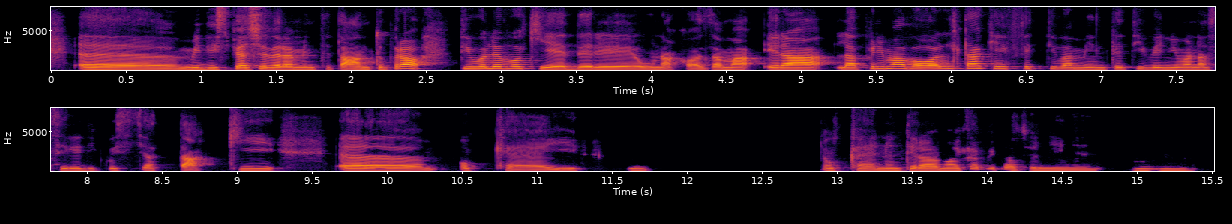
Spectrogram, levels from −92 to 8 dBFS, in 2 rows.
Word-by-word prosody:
ehm, 170 -4 +2
mi 200 +2 0
dispiace 205 +3 0
veramente 190 -1 0
tanto. 170 0 +2
Però 250 +6 +8 0.3
ti 240 - -4
volevo 250 +1 +2
chiedere 180 -6 +2
una 170 0 -2
cosa: 165 +2 -2
ma 185 +1 +1
era 210 -1 +6
la 210 0 +3
prima 250 +4 +1
volta 240 +4 +4
che 280 -4 -5
effettivamente 220 -5 -5
ti 215 +1 -11
veniva 200 -2 -3
una 180 -1 -3
serie 185 0 -6
di 180 -1 -12
questi 190 -1 -10
attacchi? 195 +3 -4 0.4
Ehm 185 -3 +1
okay, 170 -3 -7 0.3
mhmm 190 -1 -9 1.2
Okay, 180 -2 -8
non 180 +1 -4
ti 190 - -4
era 175 -2 0
mai 180 0 -4
capitato 175 -1 -9
nie 165 -1 -8 0.2
mh-mh. 175 -2 -9
185 Hz, 140 wpm, -23 LUFS, 175-210 Hz, 1.2 s, Però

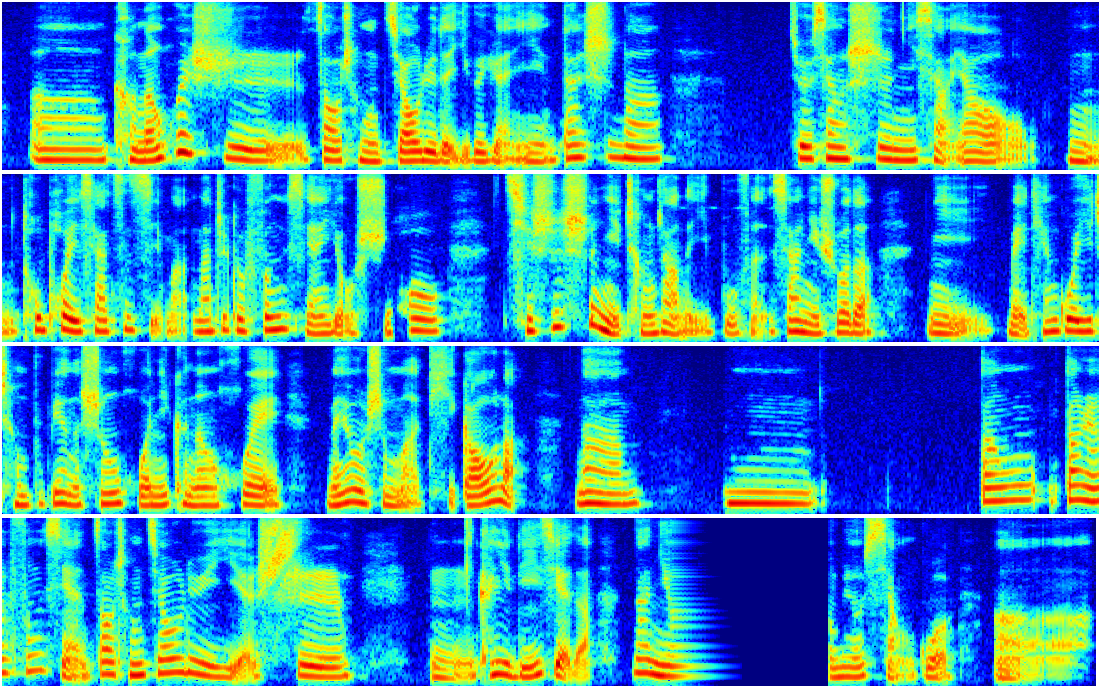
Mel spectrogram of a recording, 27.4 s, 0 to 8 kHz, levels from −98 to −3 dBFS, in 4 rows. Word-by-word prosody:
嗯， 185 -1 0
可 195 - -1
能 175 +5 +4
会 325 +5 +5
是 210 - -1
造 185 -2 +2
成 180 -3 -1
焦 165 0 +4
虑 170 -1 +5
的 155 -1 +2
一 - - -5
个 165 - +1
原 205 +5 -3
因， 155 +2 -3
但 225 +2 +1
是 235 +1 -2
呢， 210 -2 +1 0.8
就 220 - +4
像 210 -1 +5
是 205 -1 +1
你 180 -1 +3
想 185 -2 +1
要， 165 +6 -2 0.3
嗯， 185 +3 -1
突 225 - +1
破 225 +1 +3
一 195 - +7
下 195 +1 +1
自 210 +4 -1
己 225 - +1
嘛， 210 +3 -9
那 195 0 0
这 200 - -3
个 220 -2 0
风 225 +4 +1
险 165 -10 -1
有 160 0 -2
时 170 - -3
候 205 -2 0 0.3
其 210 - +2
实 270 +7 0
是 310 +3 +1
你 200 - +6
成 160 0 -2
长 175 0 -1
的 - - -3
一 205 -1 -6
部 165 -4 -6
分。 170 - -9
像 195 -1 +3
你 160 - +1
说 175 +2 +1
的， 165 +2 0 0.3
你 205 +6 -3
每 - - -1
天 195 +1 -1
过 210 0 +5
一 200 0 +3
成 175 -3 -1
不 170 - -10
变 195 +1 0
的 165 - -1
生 190 +3 +1
活， 165 -5 -1
你 165 +1 +1
可 180 - -3
能 160 0 0
会 165 0 -1 0.2
没 165 +2 +1
有 215 +1 +3
什 195 -3 -1
么 155 - -3
提 - - -10
高 170 +7 +3
了。 240 - 0 0.3
那， 195 -2 +3 0.7
嗯， 200 -1 +2 1.0
当 245 +2 +1 0.2
当 260 0 +2
然 240 -1 +3
风 275 +4 -6
险 - - +1
造 220 0 +2
成 210 -2 +2
焦 235 +4 +1
虑 240 -4 +2
也 170 0 -2
是， 185 -1 +1 0.5
嗯， 160 -4 -4
可 210 - 0
以 215 - +4
理 175 +1 +2
解 230 - +4
的， - - -6 0.2
那 245 -1 +1
你 210 -4 +5
有 185 - 0 1.0
没 170 - 0
有 170 - 0
想 200 - 0 0.8
过， - - -4
呃， - - -9
195 Hz, 225 characters per minute, -19 LUFS, 175-215 Hz, 1.0 s, 一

